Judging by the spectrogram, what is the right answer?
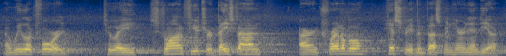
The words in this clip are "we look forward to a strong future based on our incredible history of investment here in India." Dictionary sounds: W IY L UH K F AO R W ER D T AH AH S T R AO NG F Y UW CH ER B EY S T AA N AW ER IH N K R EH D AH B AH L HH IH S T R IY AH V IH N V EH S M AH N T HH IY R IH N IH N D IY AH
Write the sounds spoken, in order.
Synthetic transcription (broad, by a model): W IY L UH K F AO R W ER D T AH AH S T R AO NG F Y UW CH ER B EY S T N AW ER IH N K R EH D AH B L HH IH S T R IY AH V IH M V EH S M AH N T HH IY R IH N IH N D IY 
